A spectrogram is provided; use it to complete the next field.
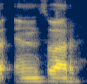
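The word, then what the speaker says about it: answer: Next question है कह रहा है वि is silent letter in the word आंसर एक आंसर शब्द दिया हुआ है। एक आंसर शब्द दिया हुआ है। इस आंसर शब्द में पूछ रहा है कौन सा साइलेंट यानी मूक अक्षर होता है? तो जो आर ई और एस ये तो साइलेंट होते नहीं जो होता है साइलेंट लेटर वो डब्ल्यू होता है।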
